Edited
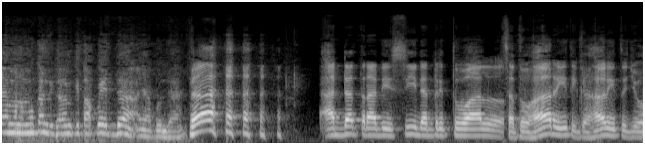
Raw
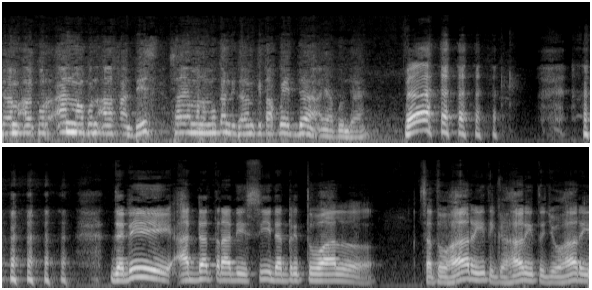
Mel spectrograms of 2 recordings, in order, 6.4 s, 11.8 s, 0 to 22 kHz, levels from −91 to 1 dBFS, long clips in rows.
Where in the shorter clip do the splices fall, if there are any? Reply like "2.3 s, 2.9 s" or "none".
1.8 s, 3.2 s, 5.0 s

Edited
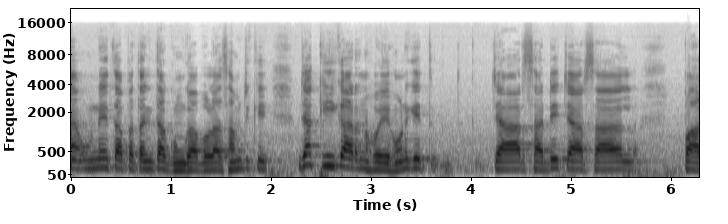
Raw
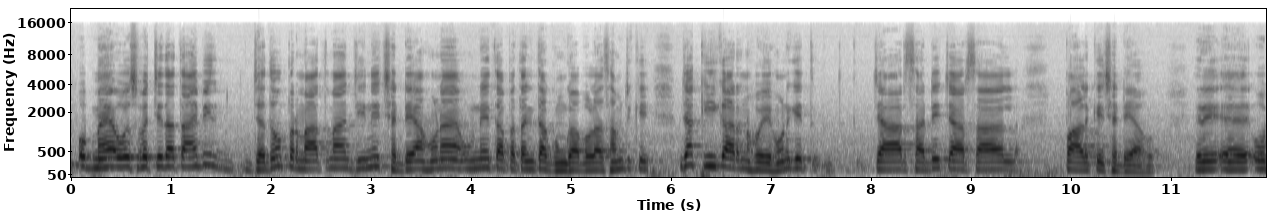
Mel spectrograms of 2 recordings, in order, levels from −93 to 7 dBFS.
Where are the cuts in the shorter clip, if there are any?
none

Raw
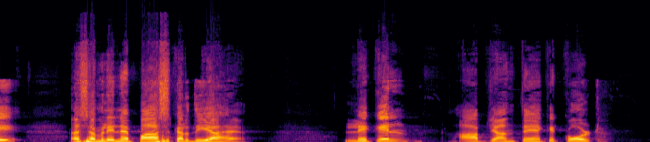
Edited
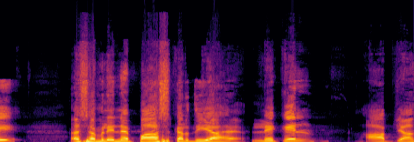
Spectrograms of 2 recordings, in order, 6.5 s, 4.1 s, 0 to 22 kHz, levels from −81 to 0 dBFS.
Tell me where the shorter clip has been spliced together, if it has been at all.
2.5 s

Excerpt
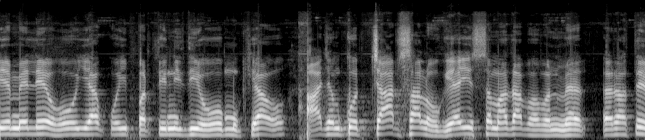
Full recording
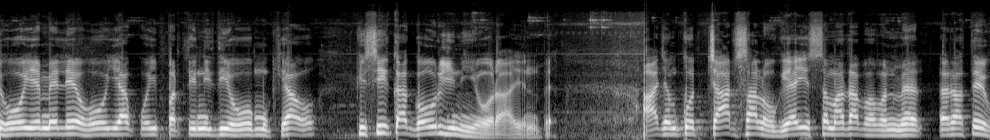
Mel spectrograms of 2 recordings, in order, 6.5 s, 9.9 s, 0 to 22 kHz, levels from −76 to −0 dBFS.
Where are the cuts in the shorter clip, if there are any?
2.9 s

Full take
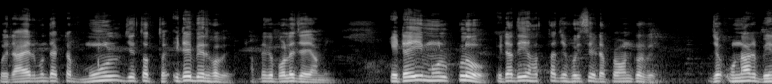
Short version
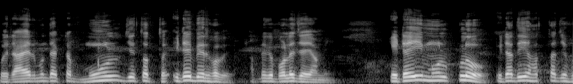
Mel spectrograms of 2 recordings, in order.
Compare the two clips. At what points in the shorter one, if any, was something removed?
none

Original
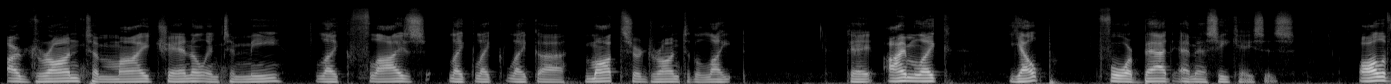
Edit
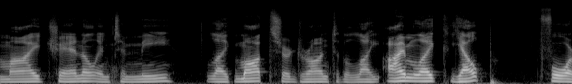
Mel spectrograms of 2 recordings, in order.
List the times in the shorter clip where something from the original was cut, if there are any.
2.3 s, 3.8 s, 4.5 s

